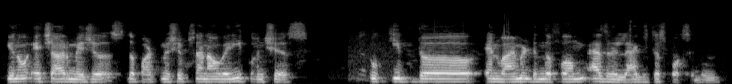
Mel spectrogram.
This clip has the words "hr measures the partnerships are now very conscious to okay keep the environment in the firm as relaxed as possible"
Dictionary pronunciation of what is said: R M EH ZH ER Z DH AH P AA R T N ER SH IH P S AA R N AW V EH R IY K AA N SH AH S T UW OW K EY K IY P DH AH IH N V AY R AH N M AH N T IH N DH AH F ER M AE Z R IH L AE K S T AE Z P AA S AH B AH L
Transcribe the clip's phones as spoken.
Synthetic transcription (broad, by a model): R M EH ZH ER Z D AH P AA R T N ER SH IH P S AA R N AW V EH R IY K AA N SH AH S T UW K K IY P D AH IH N V AY AH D M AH N T IH N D AH F ER M AE Z R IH L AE K S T AE Z P AA S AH B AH L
